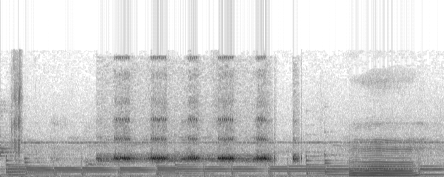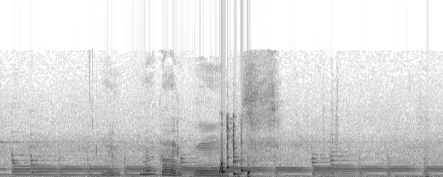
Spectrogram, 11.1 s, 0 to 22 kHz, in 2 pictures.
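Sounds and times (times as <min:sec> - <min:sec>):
background music: 0:00.0 - 0:11.0
person speaking: 0:06.9 - 0:08.9
popping sound effect with falling sweep: 0:08.3 - 0:08.8.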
